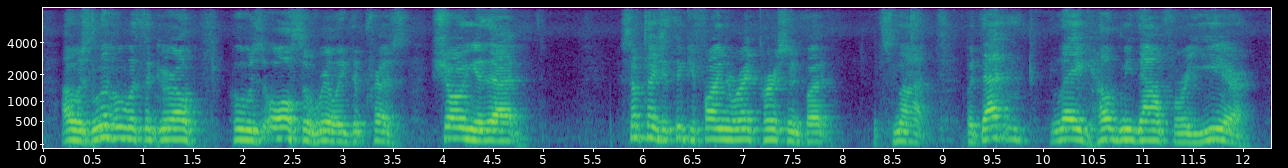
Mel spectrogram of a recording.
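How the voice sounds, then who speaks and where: This man's voice sits high in pitch with a dark, mellow tone and ordinary pitch variation, at a moderate pace. He leaves long, frequent pauses, and room echo is audible. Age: 70s. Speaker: painter. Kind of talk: casual talk about own paintings. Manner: halting.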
